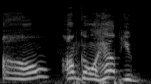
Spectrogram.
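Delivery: easy, peaceful put-on Georgia accent. Contrasting state accents, doing a put-on Georgia accent. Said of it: "Georgia got a little more".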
